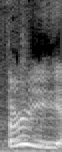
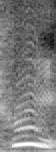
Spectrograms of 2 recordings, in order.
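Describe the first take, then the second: First: "three" opened with a clear th; careful th-r onset on "three"; corrected th pronunciation. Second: "tree" with a hard t instead of th; the th of three turned to t, "tree"; Minglish pronunciation. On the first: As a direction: stress "three" with th, not t. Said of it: "instead of the number three". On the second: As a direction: stress "tree", starting on a t. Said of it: "you're saying tree instead of". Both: Shown as a demonstration.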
